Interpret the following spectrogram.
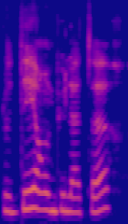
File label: "deambulateur", french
